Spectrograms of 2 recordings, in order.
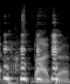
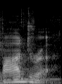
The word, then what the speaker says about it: Badr: it properly did I that's fine yeah yeah badra but it's okay there's like 75% right badra sorry yeah I even Googled I Googled the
